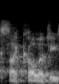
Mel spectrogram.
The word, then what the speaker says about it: psychology: Yeah, so for example, receipt has a silent P, and then you've got all of the other P words like psychology, psychiatrist, psychological, psychiatric, psychosis, psoriasis.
